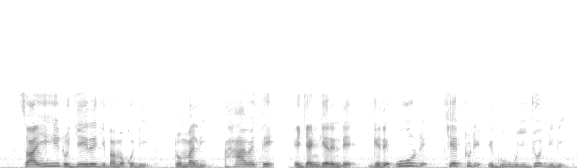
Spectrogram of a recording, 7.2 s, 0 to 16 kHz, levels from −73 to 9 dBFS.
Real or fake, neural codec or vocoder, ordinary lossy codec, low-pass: real; none; AAC, 96 kbps; 7.2 kHz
